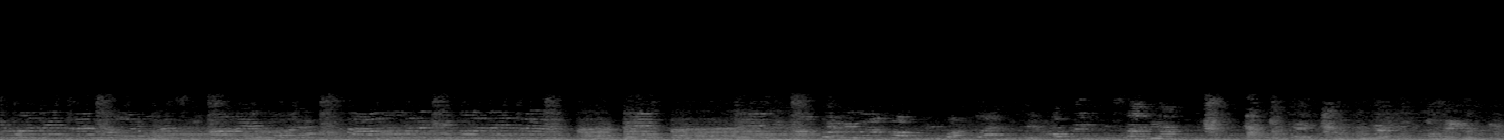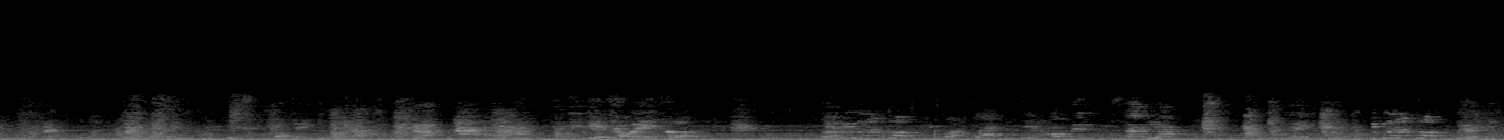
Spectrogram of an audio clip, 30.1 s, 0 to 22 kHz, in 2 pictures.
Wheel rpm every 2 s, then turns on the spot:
0, 0, 0, 0, 0, 0, 0, 0, 0, 0, 0, 0, 0, 0, 0.
none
